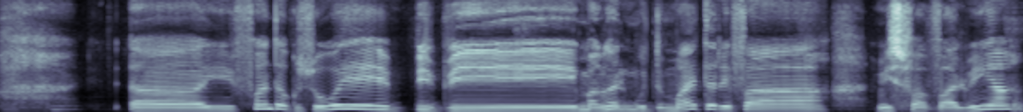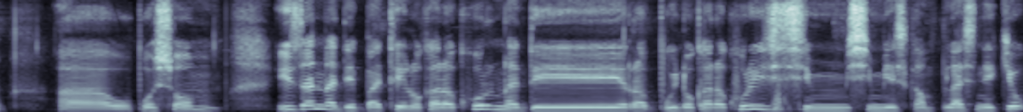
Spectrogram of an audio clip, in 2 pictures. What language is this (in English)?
Southern Betsimisaraka Malagasy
